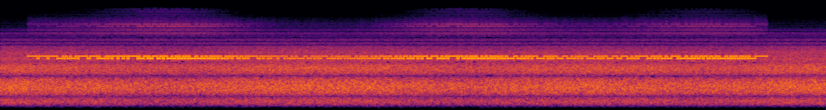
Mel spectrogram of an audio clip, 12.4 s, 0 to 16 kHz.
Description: RTTY (50 baud, 170 Hz shift), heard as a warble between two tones, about 2200 Hz centre, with radio static and fading. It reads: VE1ZBP DE RA8PXK TNX FER CALL. UR RST 569 569. NAME PIERRE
